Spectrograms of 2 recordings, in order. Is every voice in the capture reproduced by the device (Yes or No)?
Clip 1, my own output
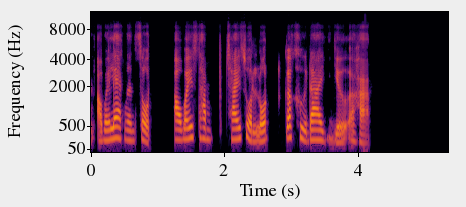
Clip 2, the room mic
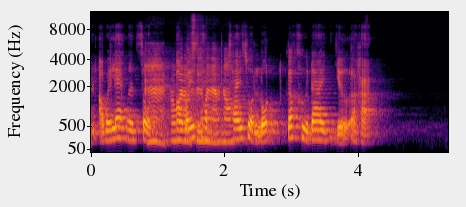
No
